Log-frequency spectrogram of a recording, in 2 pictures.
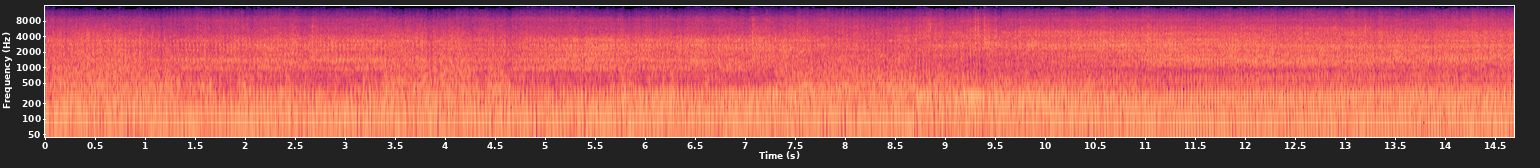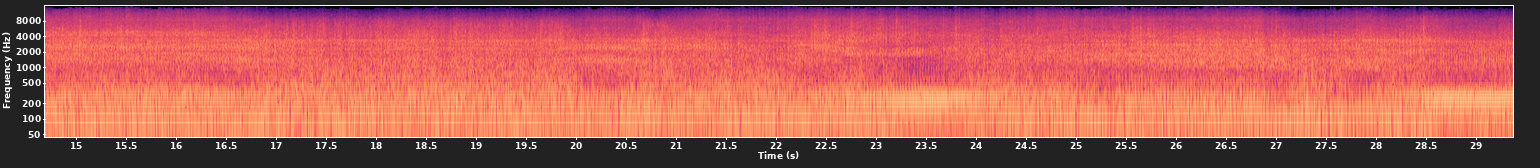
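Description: Dirt bike engine running under way on a trail, its pitch rising and falling a few times with the throttle.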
